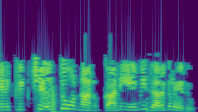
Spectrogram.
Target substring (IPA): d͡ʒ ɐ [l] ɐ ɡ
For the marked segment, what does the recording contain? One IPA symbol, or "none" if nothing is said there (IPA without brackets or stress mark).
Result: ɾ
